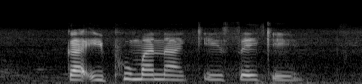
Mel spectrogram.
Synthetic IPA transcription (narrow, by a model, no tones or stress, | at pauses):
kʼaʔipʰumanakʼɪsɪkʼɪ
